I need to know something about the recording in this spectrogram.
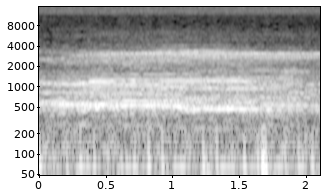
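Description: A single held tone with overtones, sinking slightly in pitch and slowly fading, with no beat under it. It runs straight on from the MC's last chanted note, like a drawn-out echo tail of his voice.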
